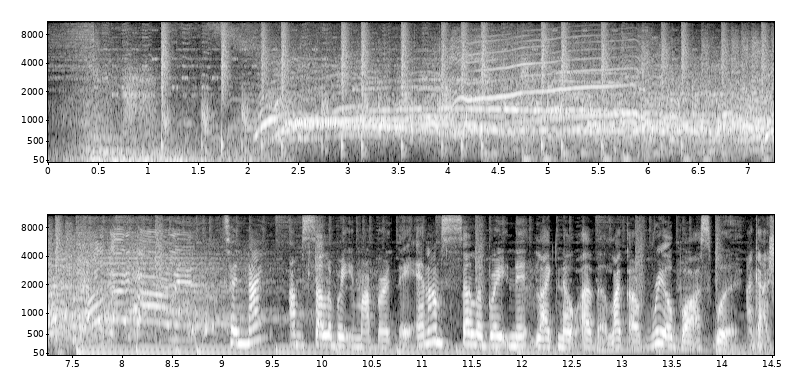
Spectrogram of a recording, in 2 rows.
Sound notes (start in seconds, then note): 0.2 hip hop music playing; 2.8 crowd cheering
